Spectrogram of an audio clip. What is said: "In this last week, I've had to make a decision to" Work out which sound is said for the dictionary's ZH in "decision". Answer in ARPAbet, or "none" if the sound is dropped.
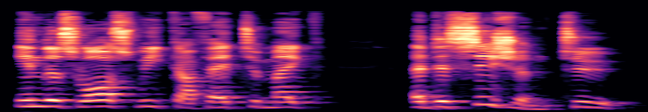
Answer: ZH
